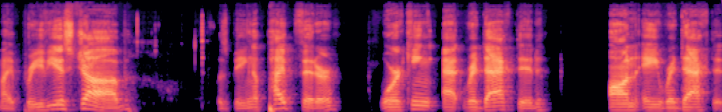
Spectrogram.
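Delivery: very slow, deliberate, spelled-out delivery. Explaining a previous job so everyone understands, speaking very slowly. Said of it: "I'm gonna say this real slow".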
